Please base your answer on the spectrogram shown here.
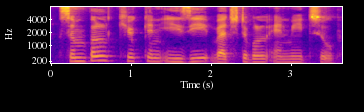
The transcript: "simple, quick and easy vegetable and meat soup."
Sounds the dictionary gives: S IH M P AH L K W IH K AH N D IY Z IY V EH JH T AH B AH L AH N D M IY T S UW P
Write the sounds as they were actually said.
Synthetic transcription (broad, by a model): S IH M P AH L K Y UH K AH N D IY Z IY V EH JH T AH B AH L AH N D M IY T S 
